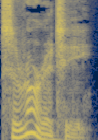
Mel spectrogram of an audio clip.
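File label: "sorority", British English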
